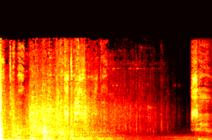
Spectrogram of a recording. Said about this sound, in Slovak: A v tej chvíli proste niečo vonku vybuchlo, ale bol tak extrémny výbuch, že na prvom poschodí vyrazilo okna.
